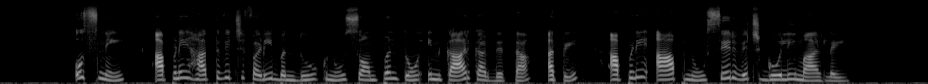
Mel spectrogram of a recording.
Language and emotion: Punjabi, neutral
